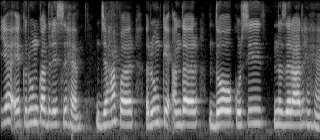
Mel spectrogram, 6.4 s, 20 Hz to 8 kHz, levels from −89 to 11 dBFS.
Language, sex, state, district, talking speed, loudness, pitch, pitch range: Hindi, female, Jharkhand, Palamu, 160 wpm, -12 LUFS, 255 Hz, 245-270 Hz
